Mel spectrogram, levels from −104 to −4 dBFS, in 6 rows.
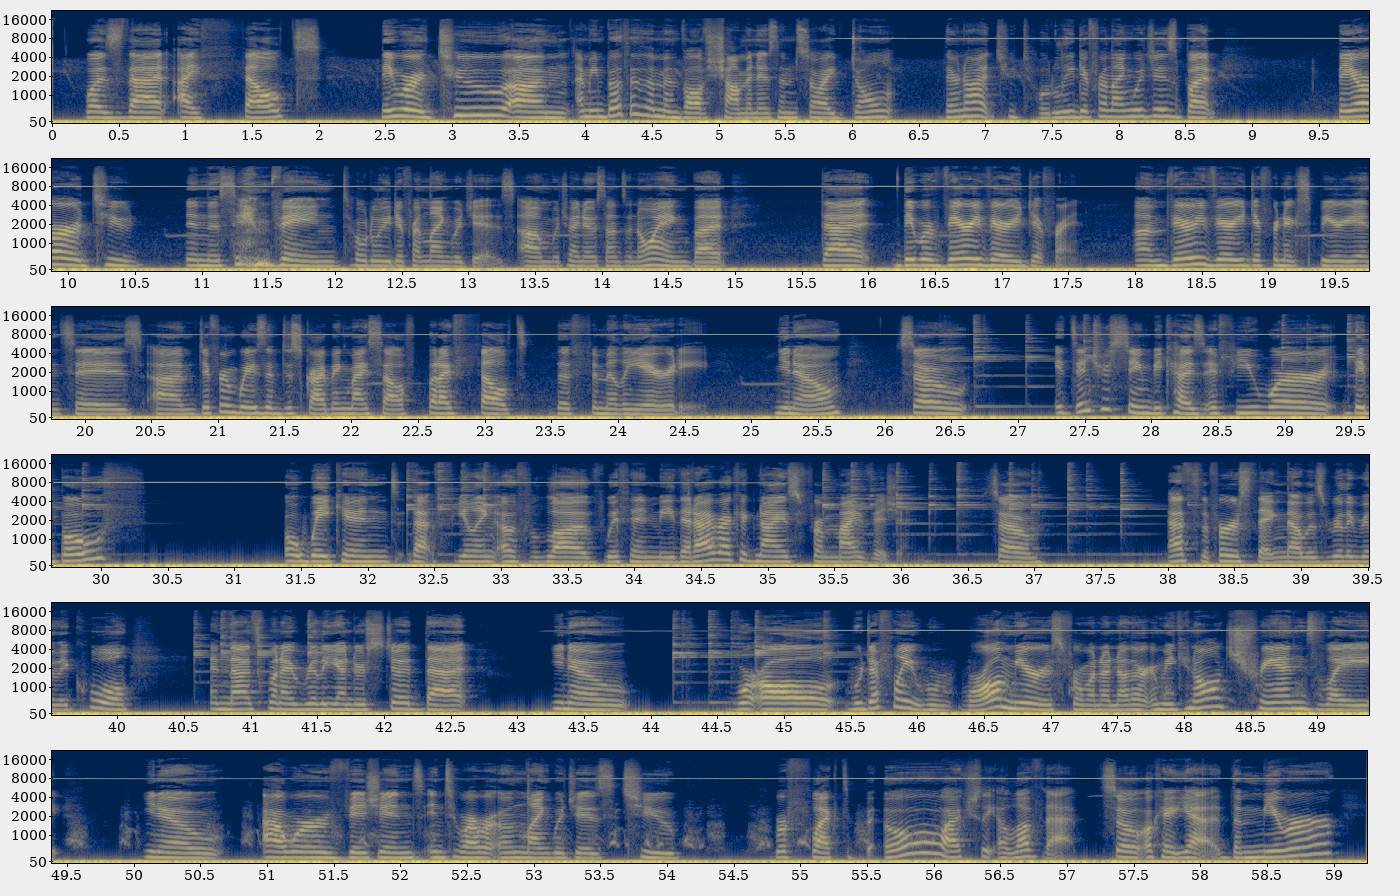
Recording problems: high-pitched whine; loud; from 6 to 35 s and from 43 s on; 8 kHz, 6 dB below the speech
animal sounds; noticeable; throughout; 15 dB below the speech
low rumble; faint; throughout; 20 dB below the speech

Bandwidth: 16.5 kHz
